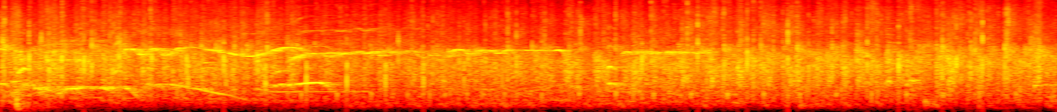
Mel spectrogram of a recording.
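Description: Audience applauding and cheering at the end of a live performance: steady dense clapping, with drawn-out whoops and high whistling over it during the first seven seconds or so.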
